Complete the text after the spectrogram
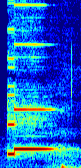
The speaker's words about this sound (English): Oh, is that what that sound is? Yeah, that's when Mario gets a coin.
